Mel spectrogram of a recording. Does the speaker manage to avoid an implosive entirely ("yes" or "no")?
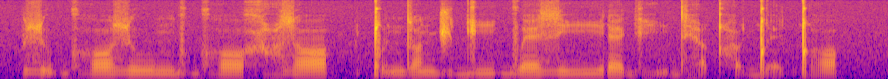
yes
